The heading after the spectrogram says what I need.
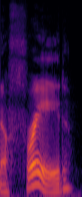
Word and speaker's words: afraid: In afraid, the second syllable is stressed. Afraid.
